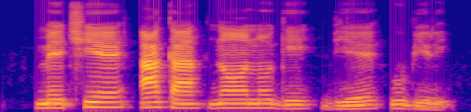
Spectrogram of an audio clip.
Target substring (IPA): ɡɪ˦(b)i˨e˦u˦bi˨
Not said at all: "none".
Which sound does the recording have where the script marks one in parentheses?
b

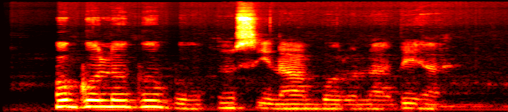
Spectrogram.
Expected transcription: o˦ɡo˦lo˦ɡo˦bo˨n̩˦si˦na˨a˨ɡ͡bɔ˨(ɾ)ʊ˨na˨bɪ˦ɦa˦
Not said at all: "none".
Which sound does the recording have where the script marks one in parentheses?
ɾ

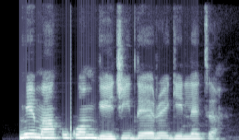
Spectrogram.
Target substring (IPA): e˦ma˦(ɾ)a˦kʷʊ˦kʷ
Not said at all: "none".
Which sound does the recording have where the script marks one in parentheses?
none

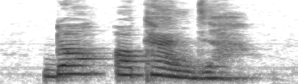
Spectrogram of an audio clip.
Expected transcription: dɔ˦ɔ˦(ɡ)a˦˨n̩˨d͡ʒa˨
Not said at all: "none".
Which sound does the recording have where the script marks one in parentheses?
k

